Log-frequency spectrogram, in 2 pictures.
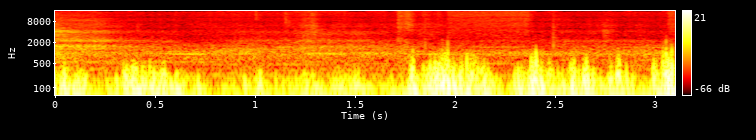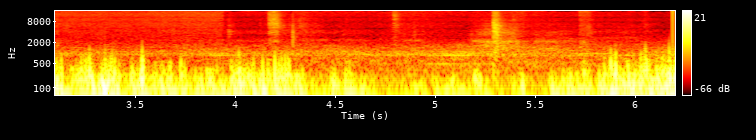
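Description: Wind buffeting the microphone outdoors: an uneven low rumble with irregular thumps, strongest around the middle.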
